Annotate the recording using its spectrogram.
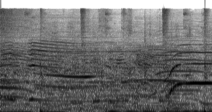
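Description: Crowd of spectators cheering and shouting, with children's voices among them.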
